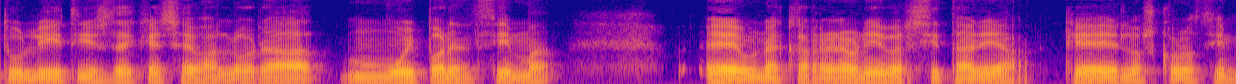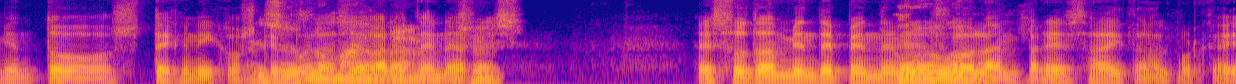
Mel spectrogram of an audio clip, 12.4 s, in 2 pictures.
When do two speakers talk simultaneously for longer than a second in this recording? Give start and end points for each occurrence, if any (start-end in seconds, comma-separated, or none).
7.4-8.6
